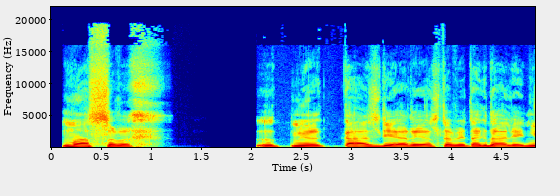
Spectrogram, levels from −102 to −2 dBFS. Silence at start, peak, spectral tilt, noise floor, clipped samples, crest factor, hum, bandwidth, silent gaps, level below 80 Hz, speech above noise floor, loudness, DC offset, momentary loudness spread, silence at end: 0.1 s; -2 dBFS; -5.5 dB/octave; -52 dBFS; under 0.1%; 12 dB; none; over 20 kHz; 1.59-2.04 s; -50 dBFS; 39 dB; -14 LUFS; under 0.1%; 6 LU; 0 s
